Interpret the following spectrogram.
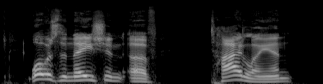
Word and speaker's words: Thailand: was the nation of Thailand with that uh with that uh silent h which was the the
